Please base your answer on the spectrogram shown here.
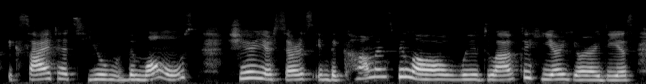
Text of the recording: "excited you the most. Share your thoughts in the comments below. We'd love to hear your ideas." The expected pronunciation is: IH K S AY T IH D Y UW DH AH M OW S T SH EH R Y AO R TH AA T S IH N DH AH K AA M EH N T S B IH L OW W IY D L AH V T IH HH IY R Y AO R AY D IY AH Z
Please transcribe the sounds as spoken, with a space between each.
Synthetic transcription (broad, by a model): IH K S AY T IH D Y UW DH AH M OW S T SH EH R Y AO R S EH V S IH N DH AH K AA M EH N T S B IH L OW W IY D L AH V T IH HH IY R Y AO R AY D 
